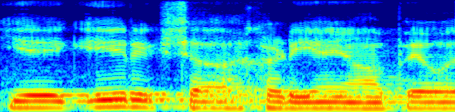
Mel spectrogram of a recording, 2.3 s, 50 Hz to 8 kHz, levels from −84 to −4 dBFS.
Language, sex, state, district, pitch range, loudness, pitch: Hindi, male, Uttar Pradesh, Muzaffarnagar, 120-130 Hz, -20 LUFS, 125 Hz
